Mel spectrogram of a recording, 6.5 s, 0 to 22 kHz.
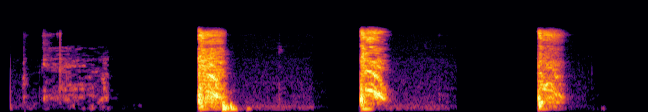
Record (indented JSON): {
  "three_cough_length": "6.5 s",
  "three_cough_amplitude": 27460,
  "three_cough_signal_mean_std_ratio": 0.28,
  "survey_phase": "alpha (2021-03-01 to 2021-08-12)",
  "age": "18-44",
  "gender": "Male",
  "wearing_mask": "No",
  "symptom_none": true,
  "smoker_status": "Never smoked",
  "respiratory_condition_asthma": false,
  "respiratory_condition_other": false,
  "recruitment_source": "REACT",
  "submission_delay": "1 day",
  "covid_test_result": "Negative",
  "covid_test_method": "RT-qPCR"
}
